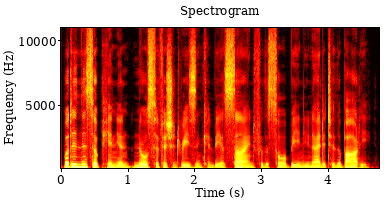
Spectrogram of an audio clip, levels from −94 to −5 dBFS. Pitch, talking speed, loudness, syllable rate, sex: 120 Hz, 225 wpm, -20 LUFS, 6.1 syllables/s, male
